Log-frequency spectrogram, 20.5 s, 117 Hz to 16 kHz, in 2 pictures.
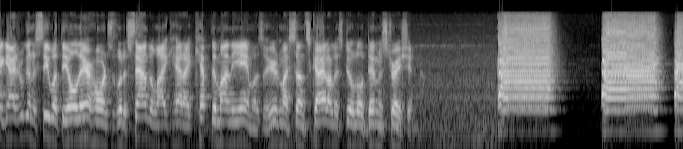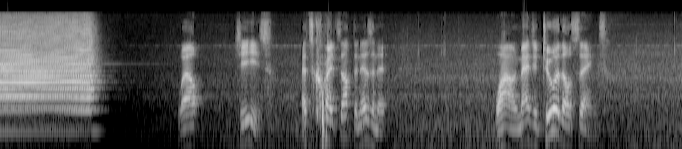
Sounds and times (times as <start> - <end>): Speech: 0.0 - 6.3, 12.9 - 16.1, 17.7 - 19.4
Vehicle horn, car horn, honking: 7.4 - 12.1.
